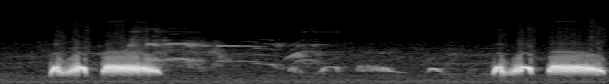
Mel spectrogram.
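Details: Spotted dove 'thúc gù' urging coos for exciting captive decoy doves: two full phrases, each a wavering double note and a long rolled coo, separated by soft, scattered quiet notes.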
